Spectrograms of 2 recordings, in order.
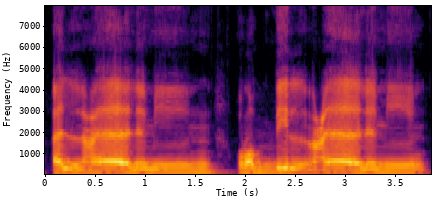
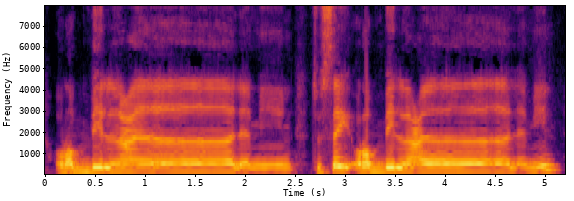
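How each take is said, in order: First: Alameen slow, the Ain vowel held two counts; two-count stretch. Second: Rabbil Alameen louder with the vowel dragged long; over-stretched. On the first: Teacher models the two-count stretch. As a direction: hold the Ain two beats. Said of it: "two counts". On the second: Teacher mocks the common over-stretched Alameen. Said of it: "doing more than two counts". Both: Shown as a demonstration.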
